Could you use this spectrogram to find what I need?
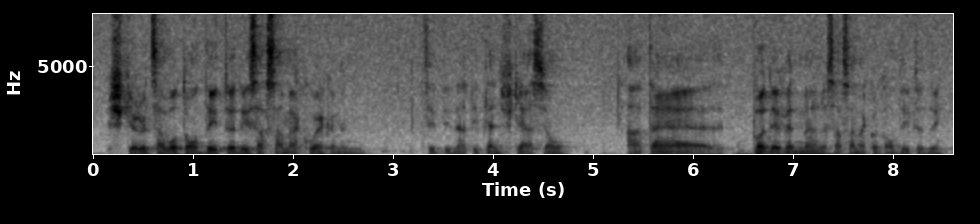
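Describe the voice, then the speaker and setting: A man with a very deep, low pitch and a dark, mellow, somewhat breathy tone speaks at a moderate pace with ordinary pitch variation and long, frequent pauses. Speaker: podcast host. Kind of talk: casual interview chat. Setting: studio.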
